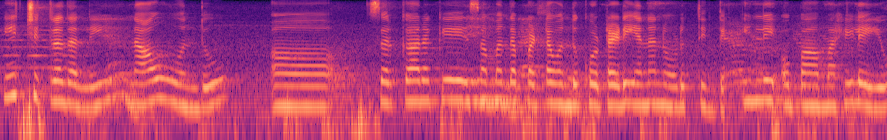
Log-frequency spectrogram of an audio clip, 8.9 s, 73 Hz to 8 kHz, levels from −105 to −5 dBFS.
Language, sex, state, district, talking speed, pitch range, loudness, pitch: Kannada, female, Karnataka, Chamarajanagar, 100 wpm, 225-260 Hz, -26 LUFS, 240 Hz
